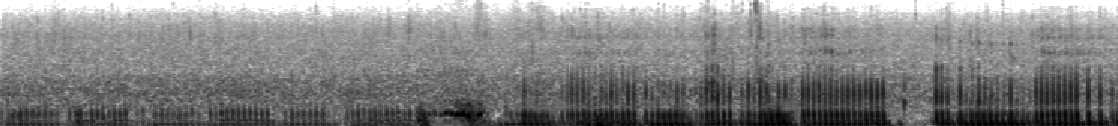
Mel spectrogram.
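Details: Sleeping orange tabby and calico cats purr while relaxed, paired with rain sounds: a steady low rumbling purr with soft breath-paced swells, a few brief louder pulses midway, under a faint hiss.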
